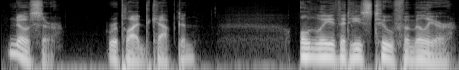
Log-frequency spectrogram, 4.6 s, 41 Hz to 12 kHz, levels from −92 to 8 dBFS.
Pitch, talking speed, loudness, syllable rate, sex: 95 Hz, 130 wpm, -16 LUFS, 5.0 syllables/s, male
